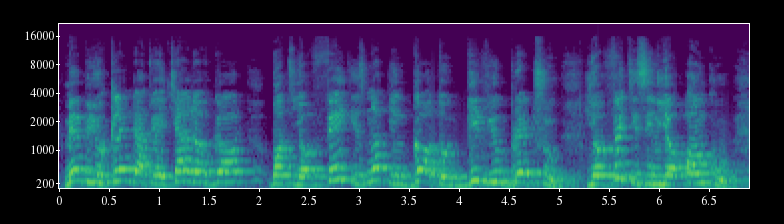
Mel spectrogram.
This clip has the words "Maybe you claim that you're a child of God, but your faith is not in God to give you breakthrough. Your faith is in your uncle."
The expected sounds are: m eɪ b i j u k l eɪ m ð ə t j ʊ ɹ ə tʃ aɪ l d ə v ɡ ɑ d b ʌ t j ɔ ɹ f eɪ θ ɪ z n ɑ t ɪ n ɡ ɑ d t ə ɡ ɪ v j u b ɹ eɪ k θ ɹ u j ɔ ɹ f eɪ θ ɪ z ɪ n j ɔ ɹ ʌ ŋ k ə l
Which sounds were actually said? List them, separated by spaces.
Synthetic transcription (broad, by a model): m eɪ b i j u k l eɪ m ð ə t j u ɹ ə tʃ aɪ l d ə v ɡ ɑ d b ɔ t j ɔ f eɪ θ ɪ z n ɑ t ɪ n ɡ ɑ d t ə ɡ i v j u b ɹ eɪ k t ɹ u j ɔ f eɪ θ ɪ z ɪ n j ɔ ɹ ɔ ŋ k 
